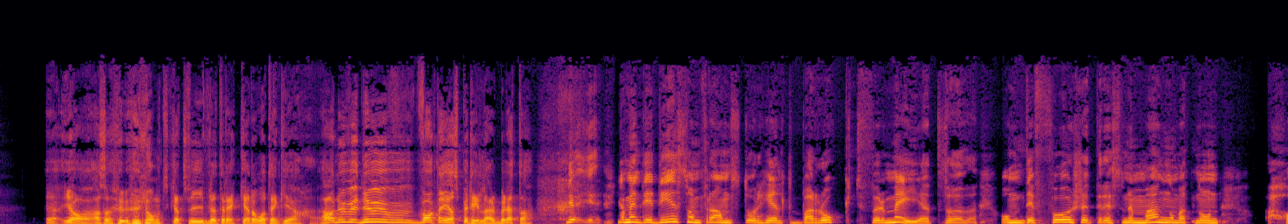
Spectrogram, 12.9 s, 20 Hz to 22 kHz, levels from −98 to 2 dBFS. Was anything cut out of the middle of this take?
no; 0 cuts

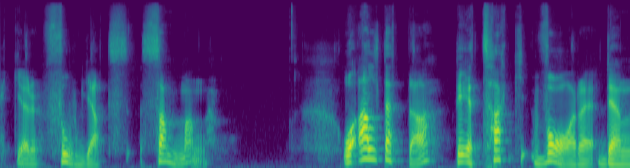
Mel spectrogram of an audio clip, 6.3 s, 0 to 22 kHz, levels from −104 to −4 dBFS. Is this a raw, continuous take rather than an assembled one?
yes; 0 cuts

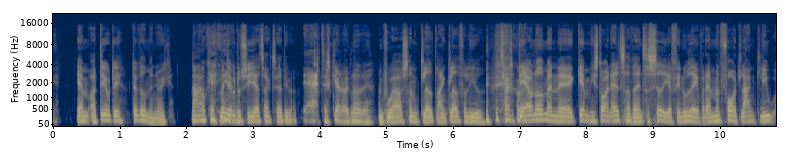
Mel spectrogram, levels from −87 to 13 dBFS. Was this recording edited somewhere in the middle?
no; 0 cuts

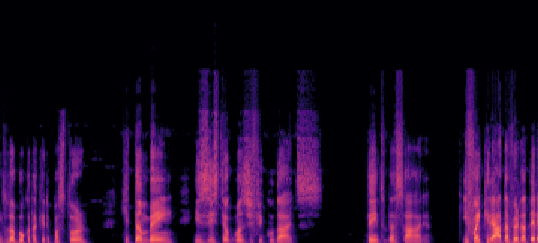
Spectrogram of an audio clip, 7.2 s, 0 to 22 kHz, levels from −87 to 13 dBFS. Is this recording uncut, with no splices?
yes; 0 cuts

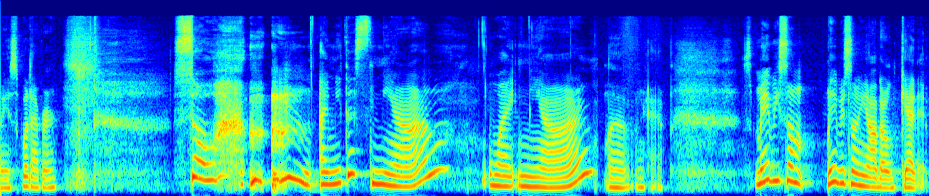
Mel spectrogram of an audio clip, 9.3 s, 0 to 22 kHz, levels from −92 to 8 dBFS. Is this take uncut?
no; 1 cut; at 6.0 s

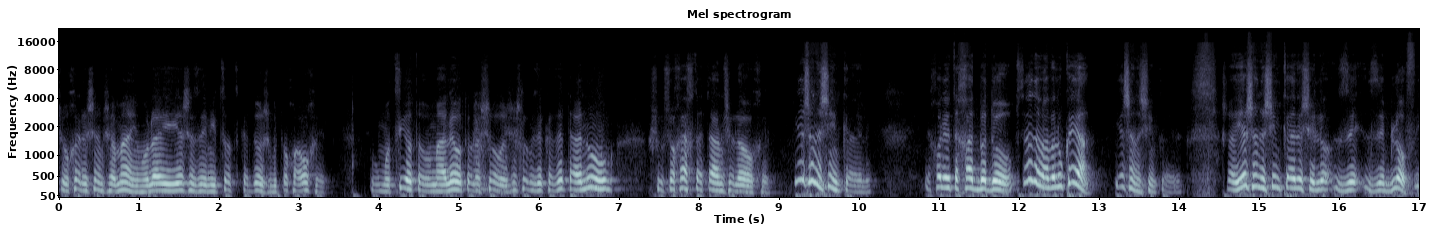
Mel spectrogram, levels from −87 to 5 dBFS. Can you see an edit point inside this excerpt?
no; 0 cuts

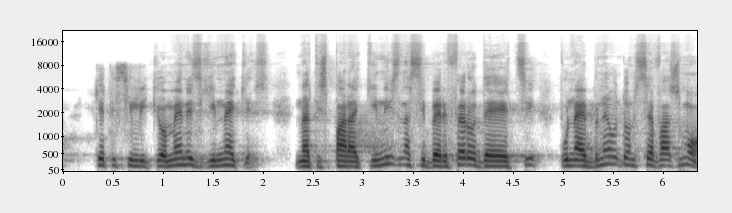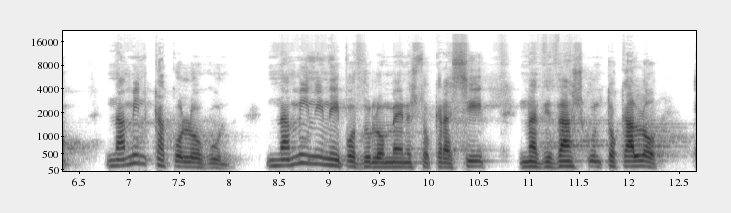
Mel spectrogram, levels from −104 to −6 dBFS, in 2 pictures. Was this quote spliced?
no; 0 cuts

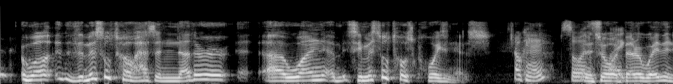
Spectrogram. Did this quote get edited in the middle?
yes; 2 cuts; at 4.2 s, 5.6 s

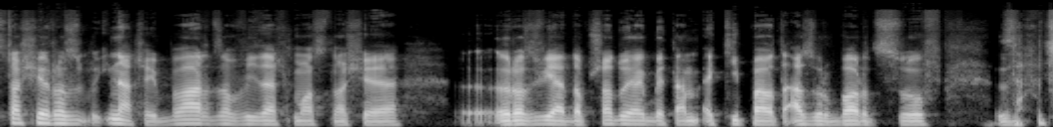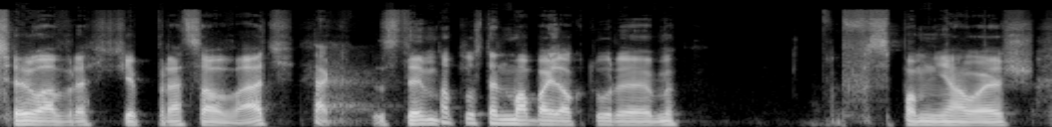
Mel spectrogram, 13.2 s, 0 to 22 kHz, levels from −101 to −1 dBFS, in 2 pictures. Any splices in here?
yes; 1 cut; at 9.3 s

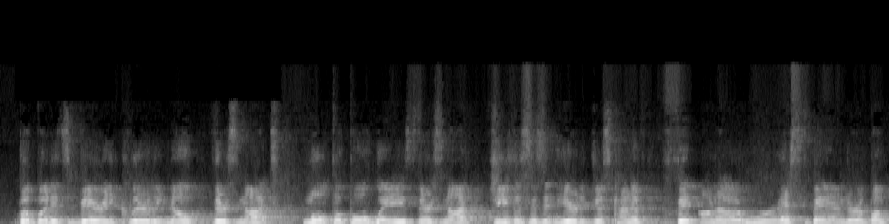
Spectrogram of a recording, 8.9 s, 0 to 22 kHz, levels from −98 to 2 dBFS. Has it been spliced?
no; 0 cuts

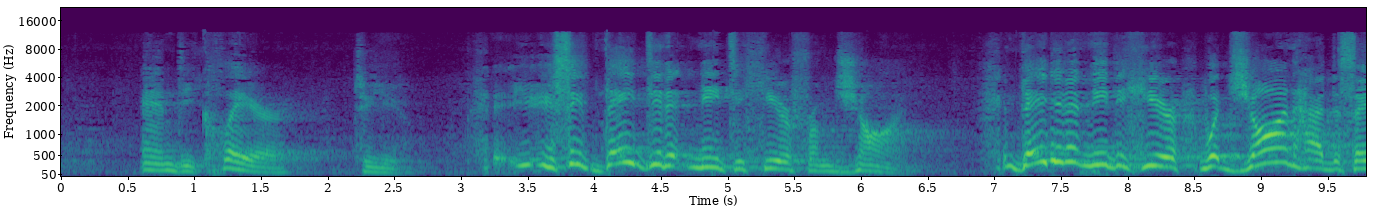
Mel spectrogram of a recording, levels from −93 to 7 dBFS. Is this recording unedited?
no; 1 cut; at 3.9 s

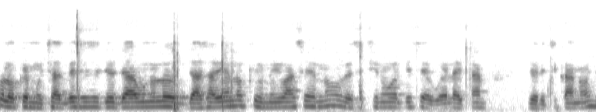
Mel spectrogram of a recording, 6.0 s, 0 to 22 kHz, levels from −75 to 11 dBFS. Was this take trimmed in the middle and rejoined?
no; 0 cuts

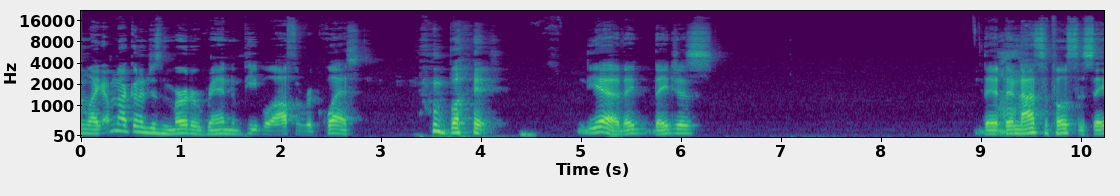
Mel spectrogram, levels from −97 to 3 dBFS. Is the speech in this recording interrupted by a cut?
no; 0 cuts

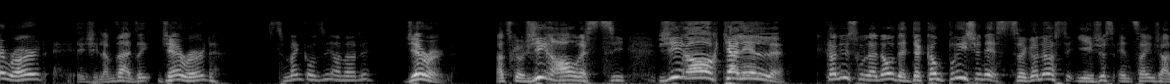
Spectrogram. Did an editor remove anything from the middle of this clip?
yes; 1 cut; at 8.3 s

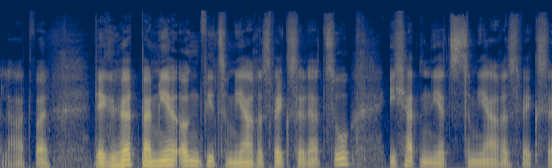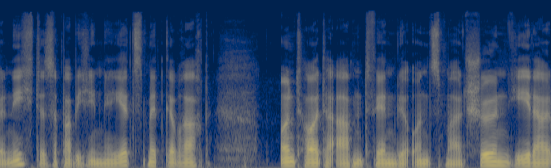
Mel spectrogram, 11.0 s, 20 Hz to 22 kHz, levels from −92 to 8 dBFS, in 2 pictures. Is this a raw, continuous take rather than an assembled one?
yes; 0 cuts

